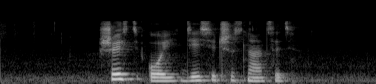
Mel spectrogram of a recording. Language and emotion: Russian, neutral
